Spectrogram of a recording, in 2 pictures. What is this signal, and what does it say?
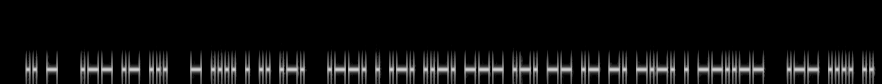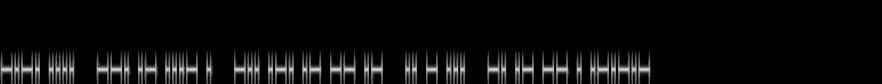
Morse code, heard as a keyed tone, about 34 wpm, 700 Hz. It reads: IT WAS THEIR PERFORMANCE, WHICH GAVE DRAMA ITS NAME.
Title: Sentences from Top 1500 Words 35wpm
